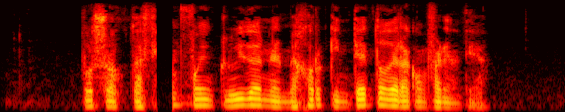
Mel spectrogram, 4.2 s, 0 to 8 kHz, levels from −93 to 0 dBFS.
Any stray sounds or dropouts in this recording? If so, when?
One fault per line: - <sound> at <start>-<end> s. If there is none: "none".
- dropout at 1.2-1.3 s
